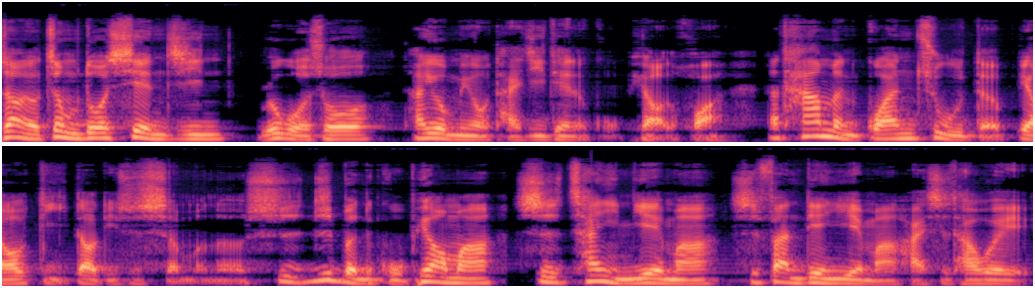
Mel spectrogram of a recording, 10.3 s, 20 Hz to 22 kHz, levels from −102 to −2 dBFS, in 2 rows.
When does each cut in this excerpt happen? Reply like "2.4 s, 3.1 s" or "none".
7.7 s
